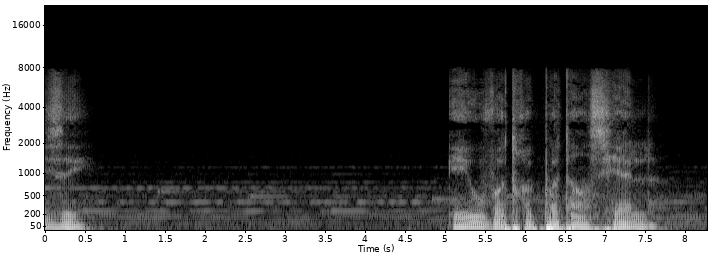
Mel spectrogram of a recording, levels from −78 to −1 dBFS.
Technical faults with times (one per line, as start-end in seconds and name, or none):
0.00-8.28 stereo read as mono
